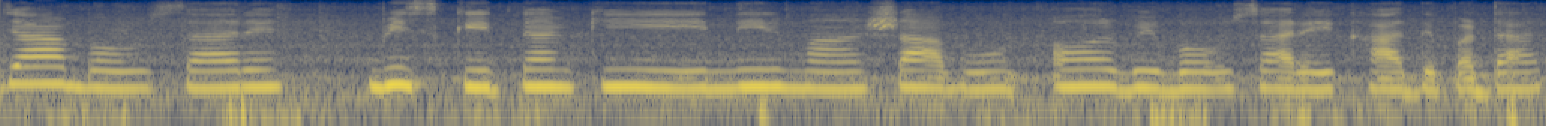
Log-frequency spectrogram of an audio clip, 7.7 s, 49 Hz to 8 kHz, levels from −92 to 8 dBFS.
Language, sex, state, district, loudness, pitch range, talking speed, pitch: Hindi, female, Bihar, Kaimur, -14 LUFS, 220-240 Hz, 110 wpm, 230 Hz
